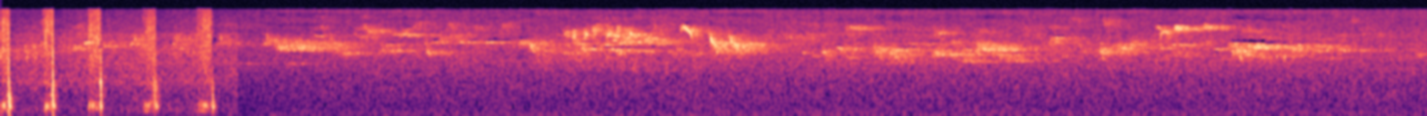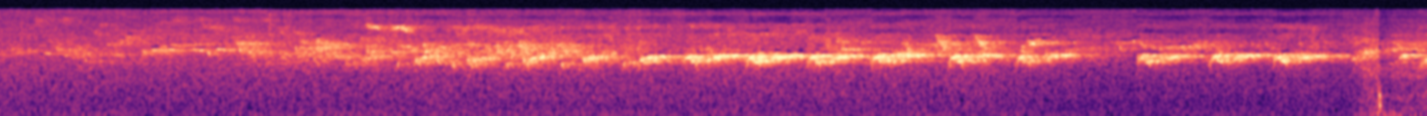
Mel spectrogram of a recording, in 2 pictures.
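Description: A knife chopping quickly through an onion on a wooden board, about six sharp strikes, then birds singing and chirping with a rapid, evenly repeated chirp in the second half. Knife strikes on the board come back near the end.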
